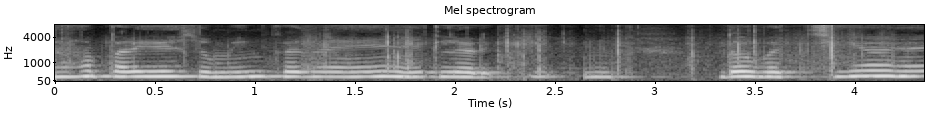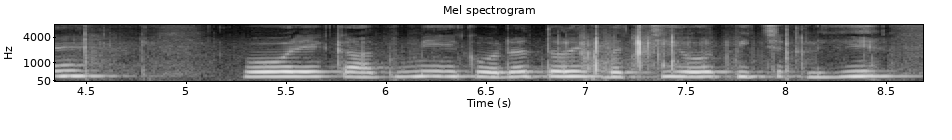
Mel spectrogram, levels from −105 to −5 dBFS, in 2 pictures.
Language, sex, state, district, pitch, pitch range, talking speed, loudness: Hindi, female, Bihar, Saharsa, 260 Hz, 250-270 Hz, 150 wpm, -26 LUFS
